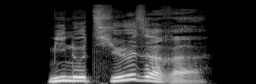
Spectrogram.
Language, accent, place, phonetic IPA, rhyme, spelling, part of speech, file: German, Germany, Berlin, [minuˈt͡si̯øːzəʁə], -øːzəʁə, minuziösere, adjective, De-minuziösere.ogg
- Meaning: inflection of minuziös: 1. strong/mixed nominative/accusative feminine singular comparative degree 2. strong nominative/accusative plural comparative degree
